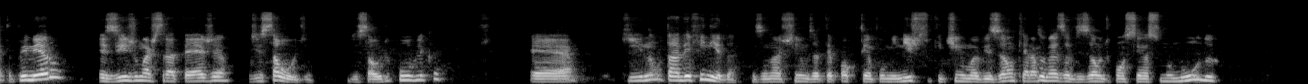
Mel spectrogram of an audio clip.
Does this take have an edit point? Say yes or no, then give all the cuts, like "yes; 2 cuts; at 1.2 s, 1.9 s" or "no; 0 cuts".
yes; 3 cuts; at 1.0 s, 2.5 s, 10.4 s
